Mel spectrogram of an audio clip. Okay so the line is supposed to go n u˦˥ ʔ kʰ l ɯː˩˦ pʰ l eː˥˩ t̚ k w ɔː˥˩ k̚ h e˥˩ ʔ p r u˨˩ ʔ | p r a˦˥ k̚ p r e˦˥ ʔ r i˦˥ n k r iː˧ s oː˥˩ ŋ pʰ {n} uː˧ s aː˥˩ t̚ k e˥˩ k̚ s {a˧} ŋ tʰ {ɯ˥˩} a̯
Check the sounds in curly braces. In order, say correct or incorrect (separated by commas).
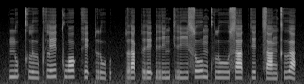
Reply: incorrect, correct, correct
